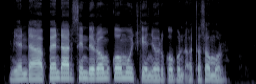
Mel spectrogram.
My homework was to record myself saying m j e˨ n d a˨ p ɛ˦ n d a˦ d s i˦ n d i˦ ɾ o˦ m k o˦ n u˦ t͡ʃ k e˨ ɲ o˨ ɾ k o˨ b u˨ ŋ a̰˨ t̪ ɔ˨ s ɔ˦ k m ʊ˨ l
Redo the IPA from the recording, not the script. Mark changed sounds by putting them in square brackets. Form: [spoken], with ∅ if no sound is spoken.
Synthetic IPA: m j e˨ n d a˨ p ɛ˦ n d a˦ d s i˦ n d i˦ ɾ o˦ m k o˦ [m] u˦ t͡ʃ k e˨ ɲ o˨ ɾ k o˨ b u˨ [n] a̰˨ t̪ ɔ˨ s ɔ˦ [∅] m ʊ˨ l

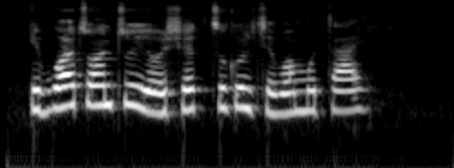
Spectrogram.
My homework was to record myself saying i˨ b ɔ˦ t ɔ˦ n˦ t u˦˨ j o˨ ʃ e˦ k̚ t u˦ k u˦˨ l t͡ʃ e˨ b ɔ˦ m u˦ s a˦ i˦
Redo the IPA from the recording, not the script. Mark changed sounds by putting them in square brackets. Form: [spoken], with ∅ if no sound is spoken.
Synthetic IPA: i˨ b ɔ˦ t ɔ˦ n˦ t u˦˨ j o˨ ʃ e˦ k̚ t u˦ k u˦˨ l t͡ʃ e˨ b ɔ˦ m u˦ [t] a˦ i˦

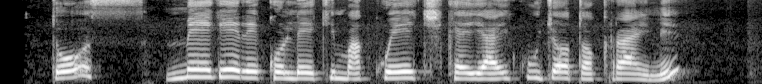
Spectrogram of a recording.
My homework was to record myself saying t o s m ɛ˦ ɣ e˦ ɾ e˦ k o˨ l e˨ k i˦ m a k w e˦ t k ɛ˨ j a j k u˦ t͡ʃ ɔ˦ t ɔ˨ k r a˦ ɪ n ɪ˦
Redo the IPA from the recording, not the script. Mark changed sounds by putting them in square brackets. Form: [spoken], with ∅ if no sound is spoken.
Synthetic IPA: t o s m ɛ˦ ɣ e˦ ɾ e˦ k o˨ l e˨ k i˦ m a k w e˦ [t͡ʃ] k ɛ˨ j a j k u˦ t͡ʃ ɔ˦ t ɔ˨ k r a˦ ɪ n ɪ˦

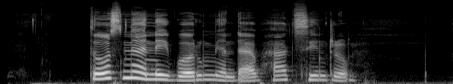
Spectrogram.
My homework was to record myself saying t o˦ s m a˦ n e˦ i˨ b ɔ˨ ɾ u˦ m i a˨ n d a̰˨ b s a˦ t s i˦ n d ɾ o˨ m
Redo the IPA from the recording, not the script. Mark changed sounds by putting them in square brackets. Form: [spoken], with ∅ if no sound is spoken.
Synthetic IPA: t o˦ s [n] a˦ n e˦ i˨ b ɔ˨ ɾ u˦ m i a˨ n d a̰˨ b [h] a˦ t s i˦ n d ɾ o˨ m

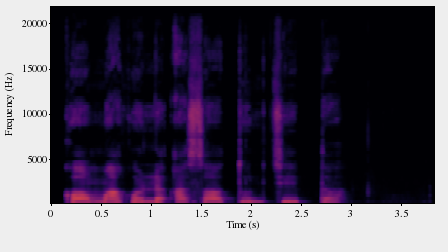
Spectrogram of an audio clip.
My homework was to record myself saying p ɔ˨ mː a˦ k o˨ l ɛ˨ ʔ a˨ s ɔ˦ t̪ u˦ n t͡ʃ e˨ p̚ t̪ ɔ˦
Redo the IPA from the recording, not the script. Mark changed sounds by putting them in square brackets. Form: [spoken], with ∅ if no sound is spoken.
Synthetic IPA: [k] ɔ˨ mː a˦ k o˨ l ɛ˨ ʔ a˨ s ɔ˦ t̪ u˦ n t͡ʃ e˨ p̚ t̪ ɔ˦

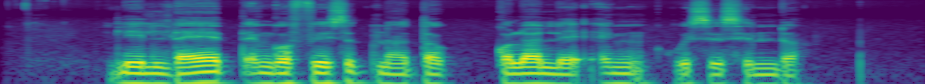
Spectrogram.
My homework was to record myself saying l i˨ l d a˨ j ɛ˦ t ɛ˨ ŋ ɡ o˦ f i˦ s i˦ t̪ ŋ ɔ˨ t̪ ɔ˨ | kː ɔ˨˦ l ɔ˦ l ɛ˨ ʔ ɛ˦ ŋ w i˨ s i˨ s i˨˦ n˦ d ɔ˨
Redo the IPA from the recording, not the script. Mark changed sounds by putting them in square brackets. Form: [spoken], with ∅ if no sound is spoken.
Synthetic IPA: l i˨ l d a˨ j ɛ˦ t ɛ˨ ŋ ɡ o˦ f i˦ s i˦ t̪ [n] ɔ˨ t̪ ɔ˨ | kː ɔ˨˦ l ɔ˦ l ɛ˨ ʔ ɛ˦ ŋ w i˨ s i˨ s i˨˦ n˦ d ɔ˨

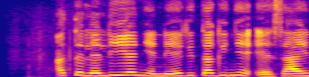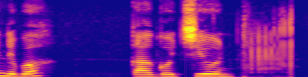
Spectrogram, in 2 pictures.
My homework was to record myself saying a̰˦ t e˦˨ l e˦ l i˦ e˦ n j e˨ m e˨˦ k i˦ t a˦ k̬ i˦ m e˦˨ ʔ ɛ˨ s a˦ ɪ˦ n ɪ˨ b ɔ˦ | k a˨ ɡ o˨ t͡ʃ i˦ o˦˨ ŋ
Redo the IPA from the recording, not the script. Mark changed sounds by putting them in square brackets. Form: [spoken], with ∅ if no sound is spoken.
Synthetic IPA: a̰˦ t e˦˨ l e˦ l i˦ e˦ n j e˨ [n] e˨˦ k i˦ t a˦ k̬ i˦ [ɲ] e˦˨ ʔ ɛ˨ s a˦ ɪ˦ n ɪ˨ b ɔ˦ | k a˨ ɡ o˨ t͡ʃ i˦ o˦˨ [n]

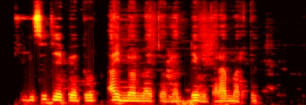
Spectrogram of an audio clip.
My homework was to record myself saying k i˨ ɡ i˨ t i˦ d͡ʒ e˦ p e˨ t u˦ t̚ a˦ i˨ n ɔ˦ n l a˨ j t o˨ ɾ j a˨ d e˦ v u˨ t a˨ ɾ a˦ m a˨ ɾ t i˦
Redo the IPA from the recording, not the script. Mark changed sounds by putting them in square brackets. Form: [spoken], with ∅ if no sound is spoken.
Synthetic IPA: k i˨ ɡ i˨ [s] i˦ d͡ʒ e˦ p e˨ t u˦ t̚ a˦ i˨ n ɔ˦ n l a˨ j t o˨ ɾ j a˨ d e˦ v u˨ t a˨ ɾ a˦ m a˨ ɾ t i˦

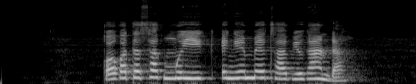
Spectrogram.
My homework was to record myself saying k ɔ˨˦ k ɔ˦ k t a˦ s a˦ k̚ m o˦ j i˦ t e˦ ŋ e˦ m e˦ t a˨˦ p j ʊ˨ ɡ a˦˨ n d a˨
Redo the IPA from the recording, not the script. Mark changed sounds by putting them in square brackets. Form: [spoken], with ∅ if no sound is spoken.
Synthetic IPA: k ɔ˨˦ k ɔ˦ [∅] t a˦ s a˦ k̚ m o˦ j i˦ [k] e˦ ŋ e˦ m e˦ t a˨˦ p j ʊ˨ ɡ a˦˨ n d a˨

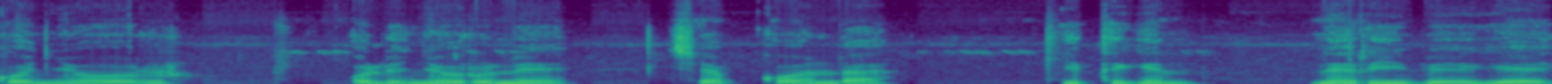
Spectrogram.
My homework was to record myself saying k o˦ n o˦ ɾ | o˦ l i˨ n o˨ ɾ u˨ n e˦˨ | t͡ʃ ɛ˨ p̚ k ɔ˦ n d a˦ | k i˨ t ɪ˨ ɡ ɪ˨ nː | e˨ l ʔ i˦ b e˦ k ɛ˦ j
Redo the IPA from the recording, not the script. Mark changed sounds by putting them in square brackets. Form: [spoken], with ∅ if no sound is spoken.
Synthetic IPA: k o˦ [ɲ] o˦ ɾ | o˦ l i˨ [ɲ] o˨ ɾ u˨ n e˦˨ | t͡ʃ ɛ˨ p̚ k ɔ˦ n d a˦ | k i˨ t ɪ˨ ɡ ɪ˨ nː | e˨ [ɾ] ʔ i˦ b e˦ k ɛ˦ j

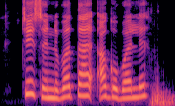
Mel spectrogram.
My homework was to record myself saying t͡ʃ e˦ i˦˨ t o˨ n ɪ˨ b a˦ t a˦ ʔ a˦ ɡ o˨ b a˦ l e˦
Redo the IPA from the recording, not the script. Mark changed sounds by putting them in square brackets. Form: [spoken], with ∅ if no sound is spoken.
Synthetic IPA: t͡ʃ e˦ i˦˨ [s] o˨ n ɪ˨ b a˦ t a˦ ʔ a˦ ɡ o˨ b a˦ l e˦

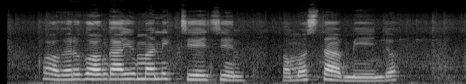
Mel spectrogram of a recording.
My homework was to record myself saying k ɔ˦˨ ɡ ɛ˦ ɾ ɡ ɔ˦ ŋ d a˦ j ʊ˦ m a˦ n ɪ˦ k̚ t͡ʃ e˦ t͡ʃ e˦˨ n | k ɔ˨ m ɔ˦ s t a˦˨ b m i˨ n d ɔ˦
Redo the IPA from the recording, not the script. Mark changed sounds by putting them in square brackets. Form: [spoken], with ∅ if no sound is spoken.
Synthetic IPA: k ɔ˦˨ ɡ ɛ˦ ɾ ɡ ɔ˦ ŋ [ɡ] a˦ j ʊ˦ m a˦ n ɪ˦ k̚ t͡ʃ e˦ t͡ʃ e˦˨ n | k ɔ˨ m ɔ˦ s t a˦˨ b m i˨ n d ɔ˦

